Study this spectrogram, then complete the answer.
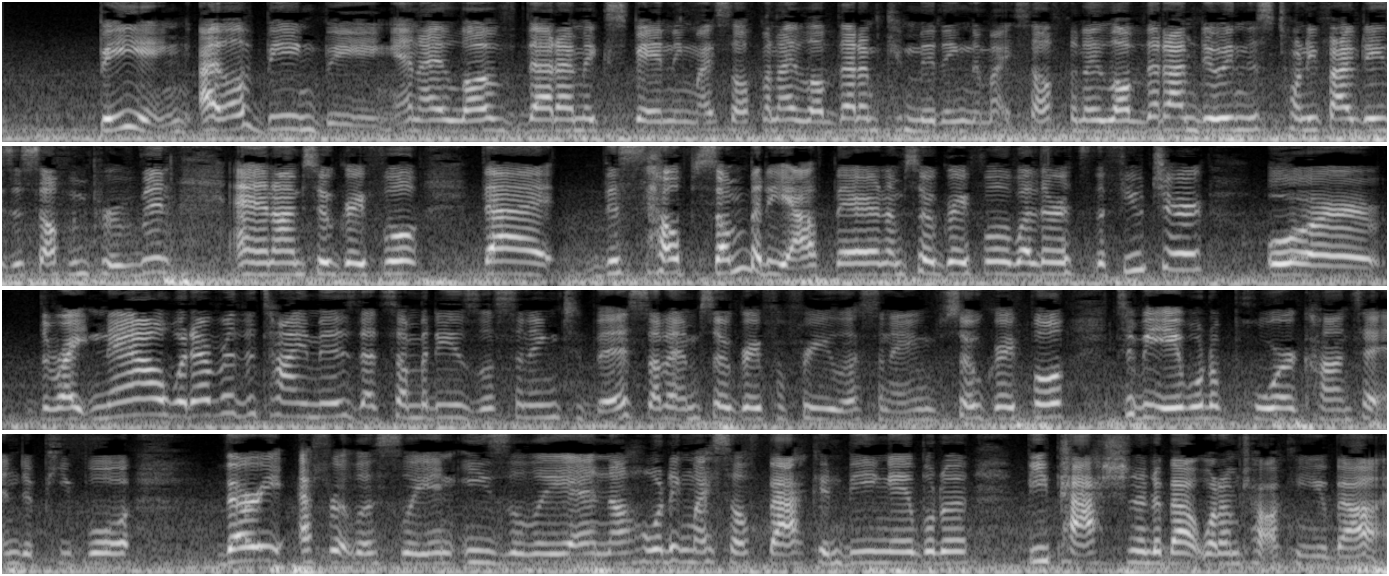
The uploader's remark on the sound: I wanted to record myself while I was driving. I’m still playing around w the audio on this so sorry lmao.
